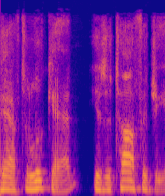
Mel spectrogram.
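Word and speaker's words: autophagy: to look at is a toughie G and that's a uto pH AG why I think we're pronouncing that right and we are burning we are pronouncing it correct yes some people say Otto Fei Jie Otto foggy but it's a commodity it's a toffee gene yes it took me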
